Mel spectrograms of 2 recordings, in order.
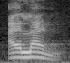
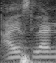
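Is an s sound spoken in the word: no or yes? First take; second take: no; yes. First: No s sound is heard in the middle. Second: An s sound is heard in the middle. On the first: The speaker calls it right. "याचा उच्चार आयलँड असतो" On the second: The speaker calls it wrong. "No man is an आईसलँड नाही"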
